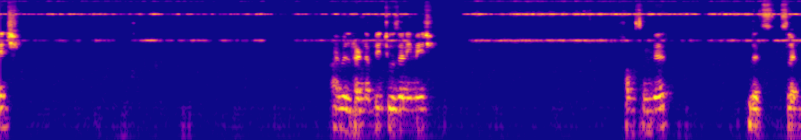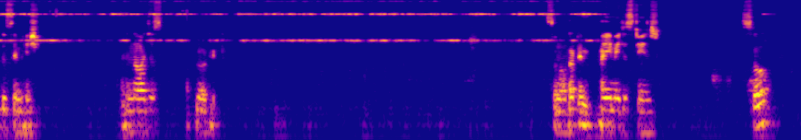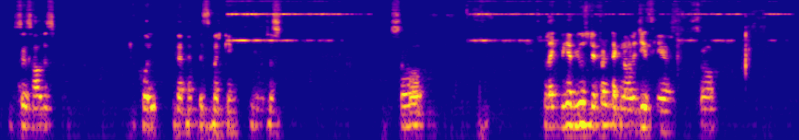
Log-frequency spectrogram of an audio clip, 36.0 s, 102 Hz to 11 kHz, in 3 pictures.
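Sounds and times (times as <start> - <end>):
high-pitched electrical whine: 0.0 - 21.9, 26.7 - 29.3, 31.0 - 36.0.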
